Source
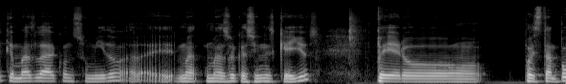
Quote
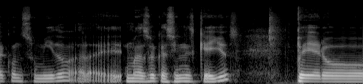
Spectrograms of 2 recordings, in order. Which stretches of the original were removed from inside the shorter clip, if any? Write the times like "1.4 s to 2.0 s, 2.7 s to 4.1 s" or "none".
1.7 s to 2.0 s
